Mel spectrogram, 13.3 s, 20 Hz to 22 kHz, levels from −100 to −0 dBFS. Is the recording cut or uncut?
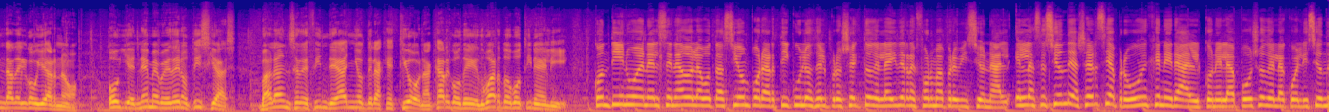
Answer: uncut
